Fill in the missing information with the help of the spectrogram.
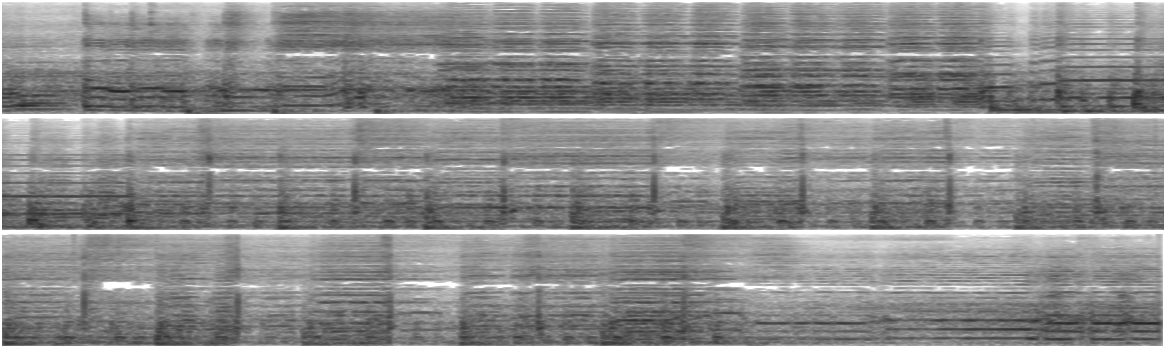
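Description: High school marching band playing: brass and woodwinds over drums and front-ensemble mallet percussion, with the low end filling in about five seconds in.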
